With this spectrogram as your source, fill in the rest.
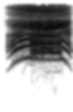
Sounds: Screaming, Human voice

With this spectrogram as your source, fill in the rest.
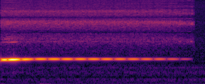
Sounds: Keyboard (musical), Music, Musical instrument

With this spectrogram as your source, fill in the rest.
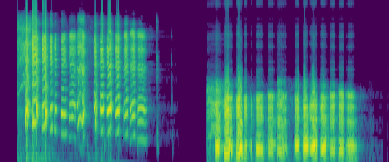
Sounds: Laughter, Human voice

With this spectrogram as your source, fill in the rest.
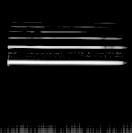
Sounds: Music, Musical instrument, woodwind instrument

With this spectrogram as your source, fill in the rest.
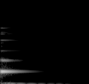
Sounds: dishes, pots and pans, home sounds

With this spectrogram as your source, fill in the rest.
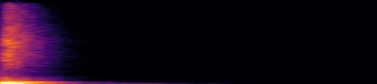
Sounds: Percussion, Music, Musical instrument, Drum, Snare drum

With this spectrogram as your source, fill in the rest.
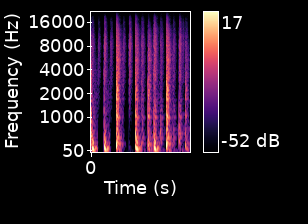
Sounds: Musical instrument, Percussion, Drum, Music

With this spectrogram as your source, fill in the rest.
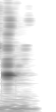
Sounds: Rain, Raindrop, Water

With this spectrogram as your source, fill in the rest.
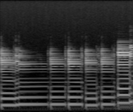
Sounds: Music, Plucked string instrument, Electric guitar, Musical instrument, Guitar

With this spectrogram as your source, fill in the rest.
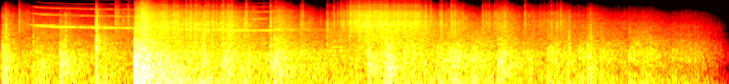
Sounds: Fireworks, Explosion

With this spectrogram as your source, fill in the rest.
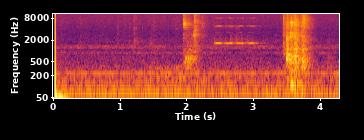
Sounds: Alarm, Telephone

